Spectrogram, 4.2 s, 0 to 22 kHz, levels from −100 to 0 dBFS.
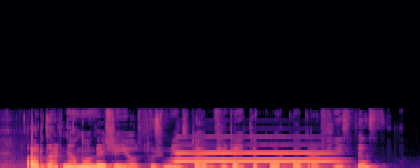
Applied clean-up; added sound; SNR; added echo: none; Wind instrument, woodwind instrument; 4 dB; none.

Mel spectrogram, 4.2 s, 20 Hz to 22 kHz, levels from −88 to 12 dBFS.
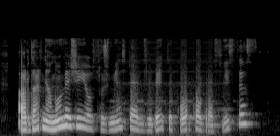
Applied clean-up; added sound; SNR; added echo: neural separator model SepFormer DNS4.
